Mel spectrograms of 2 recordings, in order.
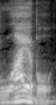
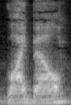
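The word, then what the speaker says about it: libel: newspaper article the defamation constitutes liable l-i-b-e-l i i think i'm saying it wrong i think it's lie bell by bell if communicated verbally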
